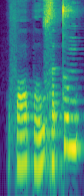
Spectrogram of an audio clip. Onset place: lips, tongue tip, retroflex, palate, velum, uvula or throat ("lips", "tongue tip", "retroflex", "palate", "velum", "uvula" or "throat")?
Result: lips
